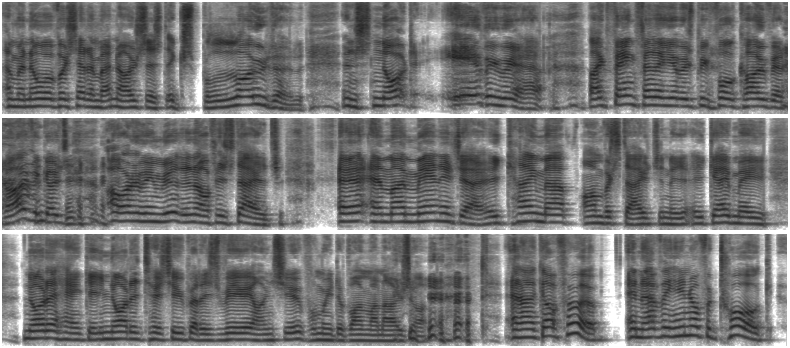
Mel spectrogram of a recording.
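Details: Adult man with cerebral palsy since birth, a physical disability affecting how messages travel around his body, who describes his voice as a little bit shaky; dysarthria (cerebral palsy).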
